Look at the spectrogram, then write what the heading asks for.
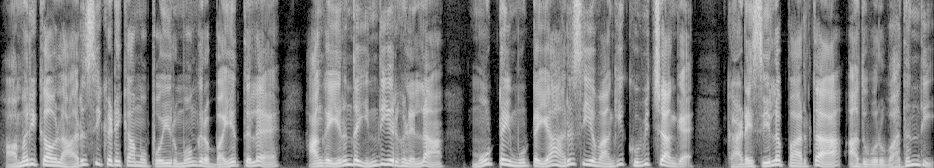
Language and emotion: Tamil, surprised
